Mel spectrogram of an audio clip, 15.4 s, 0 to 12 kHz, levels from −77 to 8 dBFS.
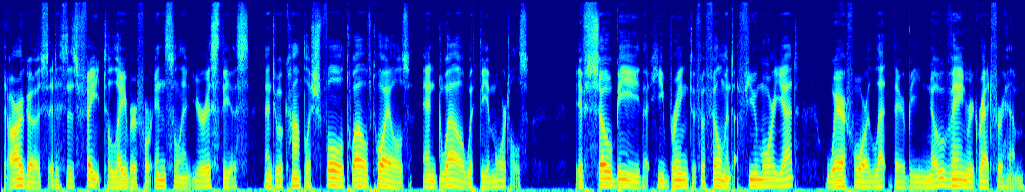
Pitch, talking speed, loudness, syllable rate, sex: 100 Hz, 170 wpm, -20 LUFS, 4.5 syllables/s, male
